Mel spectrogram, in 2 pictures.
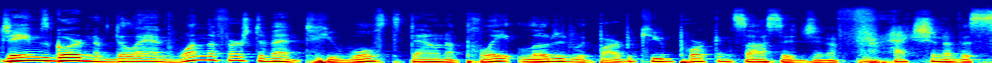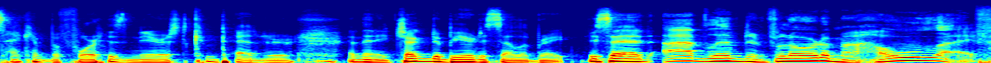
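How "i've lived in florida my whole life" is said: put-on Southern accent. Quoting the winner of an eating event's words, in a put-on accent. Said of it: "Nice accent".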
